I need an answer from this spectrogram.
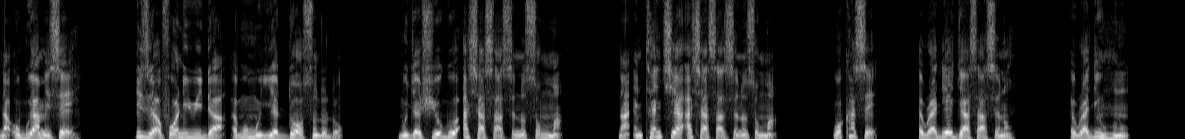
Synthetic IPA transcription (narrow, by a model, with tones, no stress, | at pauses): nã˨ʔo˨bu˦a˦mɪ̃˨sɛ˦ | i˦s̬ɾa˨ɛ˨lfʊ˦ɔ˦nɪ̃˦ɥu˦da˨mʊ̃˦mũ˨ji˨˦ɛ˦dɔ˦˨sʊ̃˦dʊ˨dɔ̰˨ | mʊ̃˨d͡ʑa˨ɕᶣi˨o˦ɡu˦ɔ˦ʔa˦ɕa˨sa˨sɪ˦nʊ̃˦sʊ˦m̩˦mã̰˨ | nã˨n̩˨tʰã˦ɲ˦t͡ɕʰɪ˦a˦ʔa˨ɕa˨sa˨sɪ˦nʊ̃˦sʊ˦mã̰˨ | wɔ˨kʰã˦sɛ˨ | æ˨wu˨ɾa˨dɪ˦æ˦d͡ʑa˨sa˨sɪ˦nʊ̃˦ | æ˨wu˨ɾa˨dɪ̃˦ŋ̩˨ɦũ˦nũ˦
